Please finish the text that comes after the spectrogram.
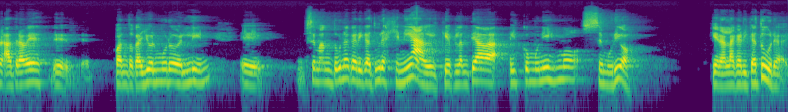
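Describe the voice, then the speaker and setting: Emphatic woman host, dull sound. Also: fairly low pitch. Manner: emphatic, uses rhetorical questions. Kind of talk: political discussion.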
